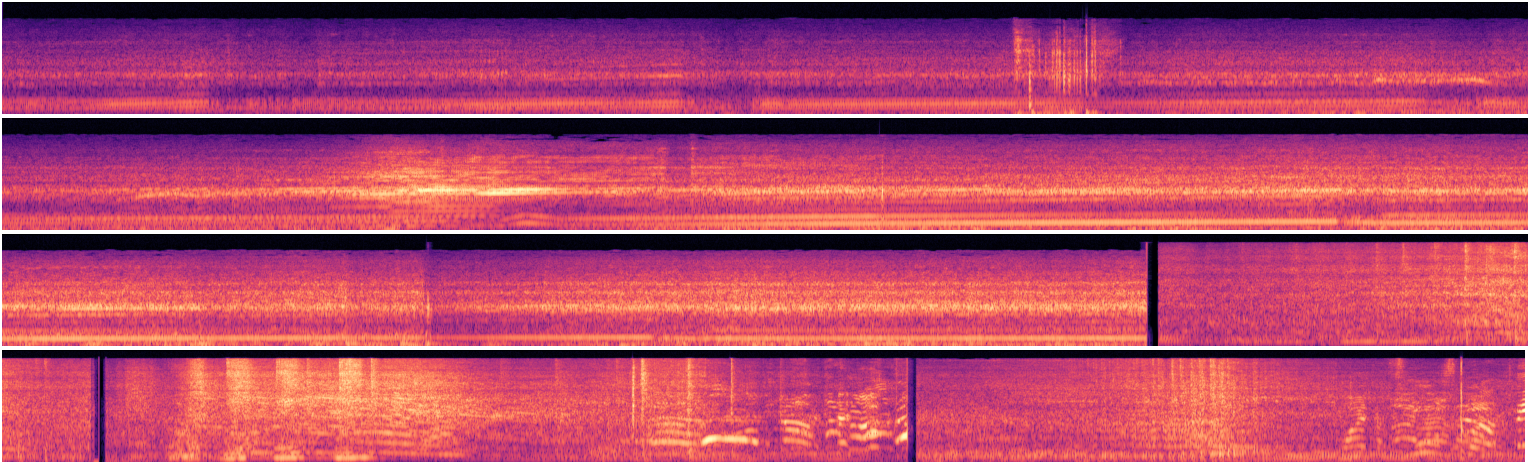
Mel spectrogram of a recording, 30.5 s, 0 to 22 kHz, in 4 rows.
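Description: Benelli 600i inline-four motorcycle engine accelerating through the gears, its pitch climbing and dropping back at each upshift several times, then running at a steady cruise. About two-thirds through it gives way to street noise of motorcycles passing close by, their pitch sweeping as they go past, with voices.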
